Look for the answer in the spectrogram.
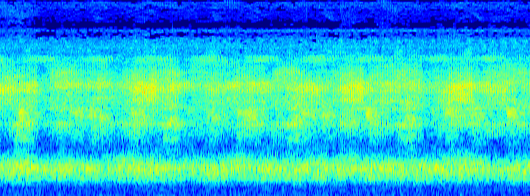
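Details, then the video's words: After rain, numerous frogs call together: a continuous droning wash topped by rhythmic, pulsing higher notes that recur at roughly one-second intervals, with no pauses in the chorus. "Frog Sounds after Rain"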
